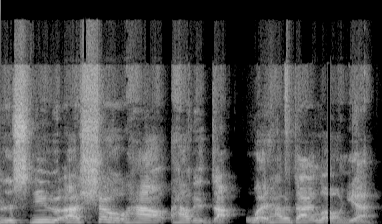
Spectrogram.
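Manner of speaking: ordinary delivery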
